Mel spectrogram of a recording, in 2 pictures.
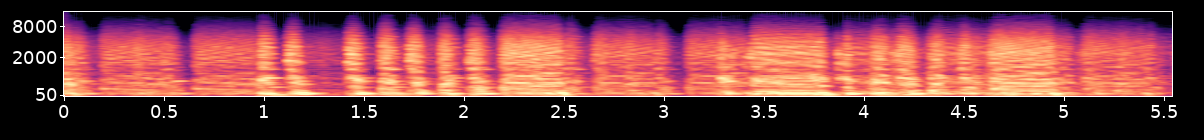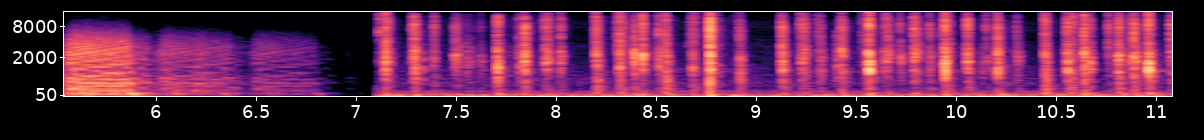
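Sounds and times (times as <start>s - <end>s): guitar music: 0.0s - 6.6s
keyboard key clicks: 7.1s - 11.0s.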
